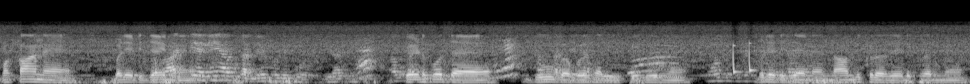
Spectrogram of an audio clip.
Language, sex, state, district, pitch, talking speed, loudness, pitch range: Rajasthani, male, Rajasthan, Churu, 105 Hz, 105 wpm, -16 LUFS, 100-115 Hz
